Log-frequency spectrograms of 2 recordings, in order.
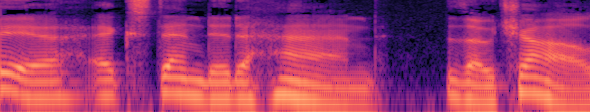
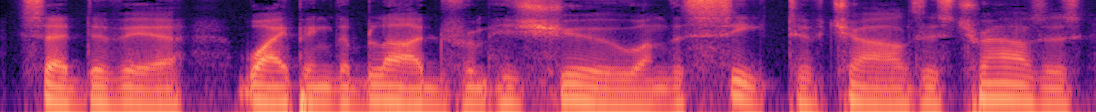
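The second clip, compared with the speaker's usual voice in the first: ordinary delivery, nothing marked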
